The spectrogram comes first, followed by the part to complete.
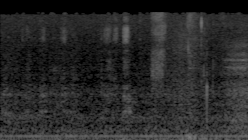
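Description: A pen writing on paper, faintly scratching, over a low steady hum.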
